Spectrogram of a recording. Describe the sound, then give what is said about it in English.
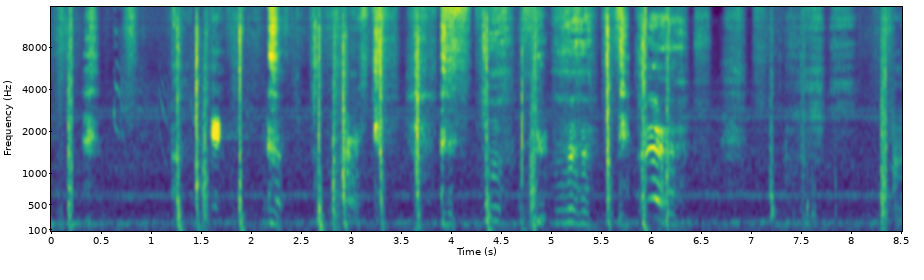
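A stuck door rattles and is then opened, with many clunks, clicks and thuds in an irregular rhythm mixed with brief grunts and breathy vocal sounds. “Boss, the door appears to be stuck. Can you open it? It worked perfectly fine a moment ago, you incompetent talesman. Look, see, it opens.”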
